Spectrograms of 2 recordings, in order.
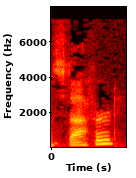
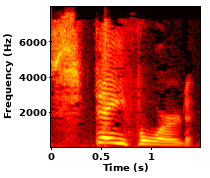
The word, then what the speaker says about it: Stafford: bad fake American accent, I would refer to as Stayford. No, because why would you pronounce it that way? I don't know. Whenever I was there, I thought if there was going to be a ludicrous American with a ridiculous accent, that's how it should be pronounced by them. Well, no, because there's no Y or E, or there's no other vowel that would contribute to the long A.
